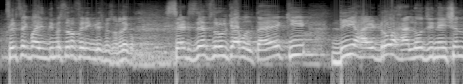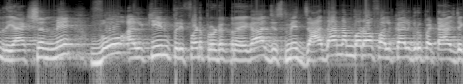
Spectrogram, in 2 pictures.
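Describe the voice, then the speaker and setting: A man's voice: sits high, darkish tone. Coaxing Indian male chemistry teacher. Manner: drills students in slow repetition, coaxing and joking. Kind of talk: classroom lecture. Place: classroom with students.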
